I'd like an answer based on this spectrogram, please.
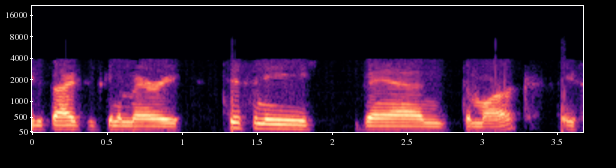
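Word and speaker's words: Tiffany VanDemark: Then 2006, he decides he's going to marry Tiffany Van DeMark, is how you pronounce her name, and he's married to her until 2009.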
